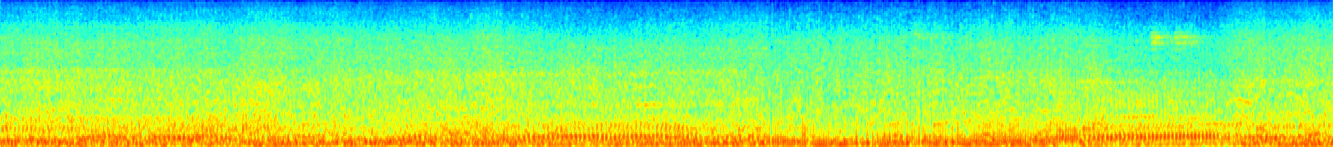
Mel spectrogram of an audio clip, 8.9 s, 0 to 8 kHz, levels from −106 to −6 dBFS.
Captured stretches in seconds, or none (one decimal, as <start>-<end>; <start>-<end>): 0.0-5.1; 7.2-8.9

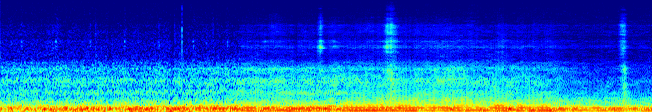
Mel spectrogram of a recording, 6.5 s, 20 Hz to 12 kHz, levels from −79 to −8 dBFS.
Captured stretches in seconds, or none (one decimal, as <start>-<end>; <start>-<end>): 0.0-2.4

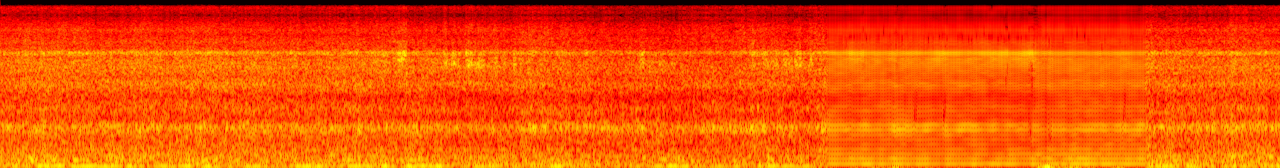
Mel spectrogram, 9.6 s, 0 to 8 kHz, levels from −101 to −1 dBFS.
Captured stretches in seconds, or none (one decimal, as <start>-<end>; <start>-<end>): 0.0-6.2; 8.6-9.6

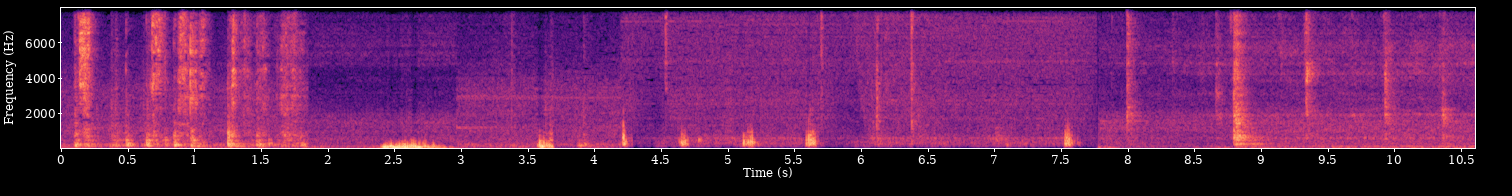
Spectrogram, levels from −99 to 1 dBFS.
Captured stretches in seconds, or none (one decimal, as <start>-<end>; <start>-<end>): 0.0-1.2; 3.7-5.0; 6.6-8.5

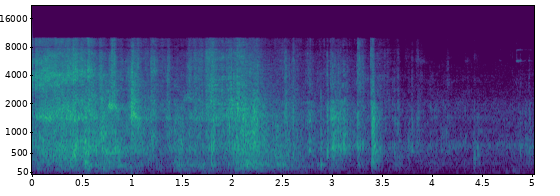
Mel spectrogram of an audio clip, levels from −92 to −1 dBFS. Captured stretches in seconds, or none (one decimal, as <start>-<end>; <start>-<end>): 1.8-3.3; 4.6-5.0

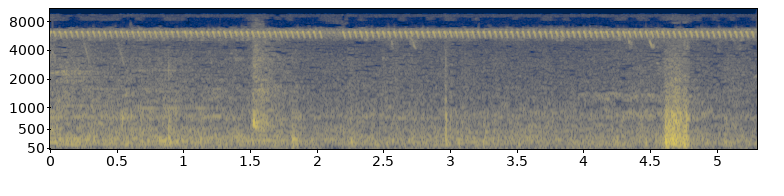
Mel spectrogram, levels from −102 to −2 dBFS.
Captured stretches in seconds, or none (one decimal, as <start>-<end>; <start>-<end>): 0.0-5.3

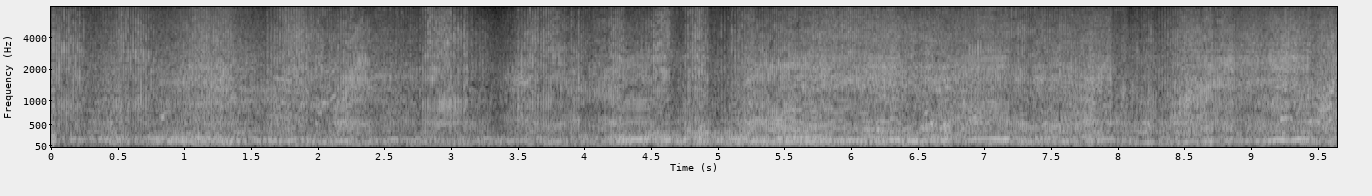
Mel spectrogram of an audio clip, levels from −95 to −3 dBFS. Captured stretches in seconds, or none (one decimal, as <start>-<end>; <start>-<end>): 0.0-9.6

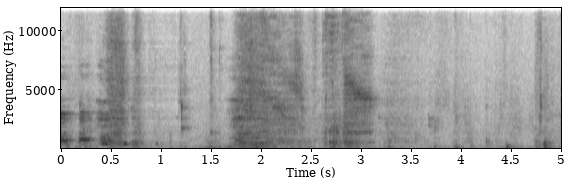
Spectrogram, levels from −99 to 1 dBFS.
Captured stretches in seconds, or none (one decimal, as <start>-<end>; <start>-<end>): 0.0-0.6; 1.3-5.0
